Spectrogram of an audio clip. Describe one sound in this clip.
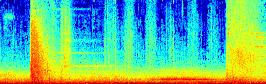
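An energy gun fires with a sharp, hissing whoosh.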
